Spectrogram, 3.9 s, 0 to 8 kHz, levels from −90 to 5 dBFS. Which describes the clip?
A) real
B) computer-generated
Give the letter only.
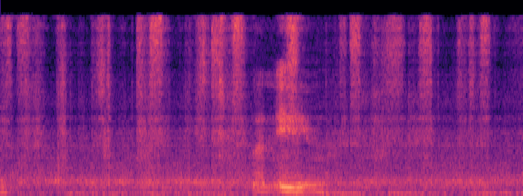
B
